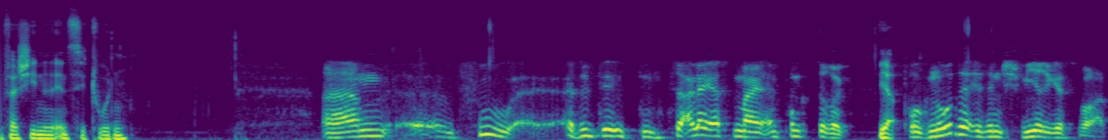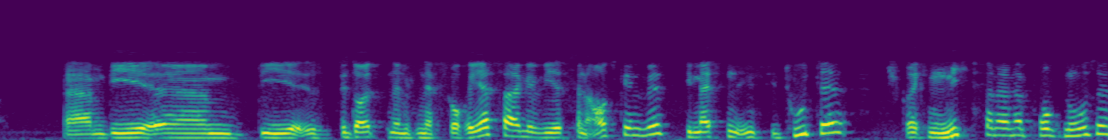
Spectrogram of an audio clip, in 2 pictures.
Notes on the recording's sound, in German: Telefoninterview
